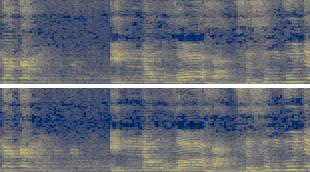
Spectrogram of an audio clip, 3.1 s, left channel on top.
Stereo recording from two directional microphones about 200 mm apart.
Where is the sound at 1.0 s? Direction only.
30° right (ahead or behind).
